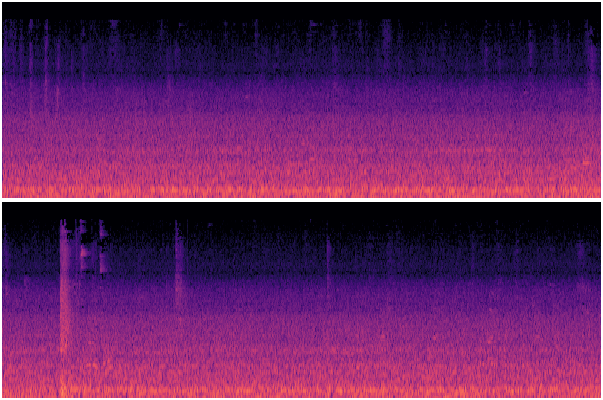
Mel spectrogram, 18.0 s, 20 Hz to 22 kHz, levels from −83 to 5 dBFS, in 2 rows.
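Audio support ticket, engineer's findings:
Tiny skip at 11.76 s, waveform jumps. Overlap between stream segments: segment timestamps overlap at a boundary (segments about 6 s long), player trims the overlap from audio that wasn't duplicated, so a few milliseconds drop out.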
